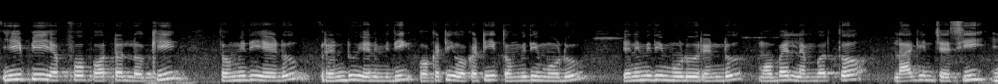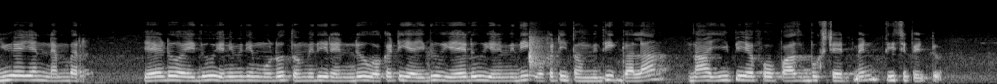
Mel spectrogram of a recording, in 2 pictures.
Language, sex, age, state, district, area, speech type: Telugu, male, 18-30, Andhra Pradesh, Sri Balaji, rural, read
